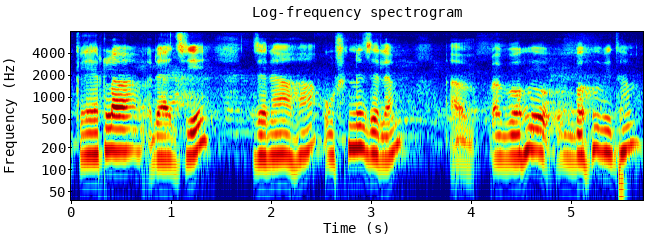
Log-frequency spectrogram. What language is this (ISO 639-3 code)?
san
